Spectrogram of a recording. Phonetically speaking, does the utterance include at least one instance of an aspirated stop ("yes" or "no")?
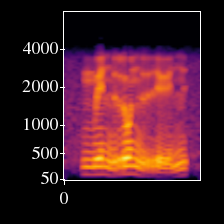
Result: no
